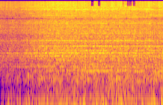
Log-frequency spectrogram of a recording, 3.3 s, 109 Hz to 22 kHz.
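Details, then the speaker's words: 2008 Pontiac G6 3.5 V6, about 130,000 miles, hot idle while bleeding air from the power steering pump: fairly even running with only a faint pump hum, sound fading as air vents; minor wear noise from pump internals remains. "The sound is getting fainter. It's taking some time."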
